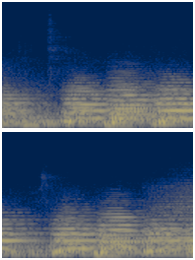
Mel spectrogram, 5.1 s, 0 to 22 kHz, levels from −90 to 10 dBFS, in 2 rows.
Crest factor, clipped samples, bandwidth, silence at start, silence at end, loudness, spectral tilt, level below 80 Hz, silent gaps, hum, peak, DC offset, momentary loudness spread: 14 dB; under 0.1%; 5.2 kHz; 0 s; 0 s; -25 LUFS; -11 dB/octave; -42 dBFS; none; none; -10 dBFS; under 0.1%; 9 LU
